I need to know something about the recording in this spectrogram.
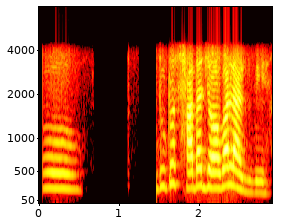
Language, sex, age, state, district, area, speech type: Bengali, female, 30-45, West Bengal, Darjeeling, rural, conversation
